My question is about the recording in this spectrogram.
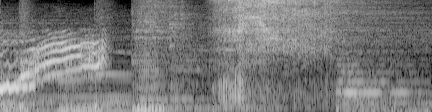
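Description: Cartoon toucan squawking as a feather is plucked from it: a short, rising yelp at the start, over background music. A brief hissing noise follows about a second in.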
